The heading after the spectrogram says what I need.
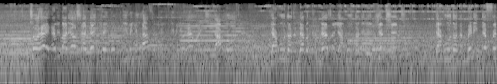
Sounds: speech

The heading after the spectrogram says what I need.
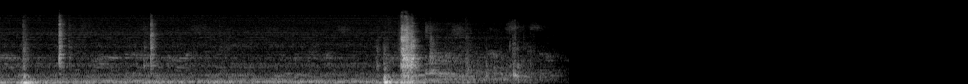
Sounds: speech

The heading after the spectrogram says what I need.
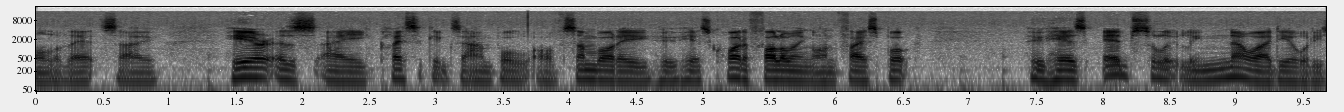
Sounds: speech

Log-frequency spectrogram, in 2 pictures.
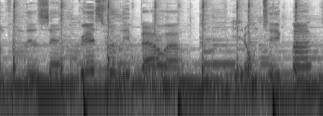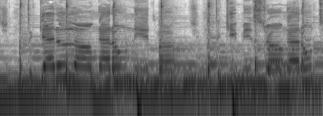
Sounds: music

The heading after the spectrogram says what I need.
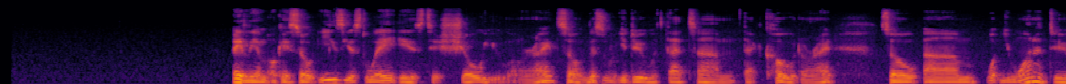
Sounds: speech
narration

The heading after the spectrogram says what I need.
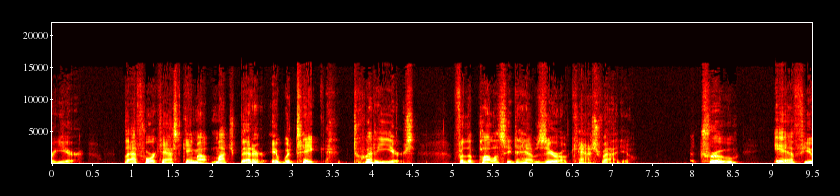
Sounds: narration

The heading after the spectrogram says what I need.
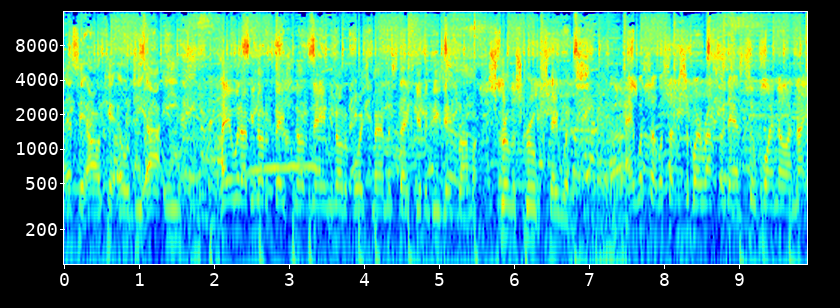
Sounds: music
pop music
speech

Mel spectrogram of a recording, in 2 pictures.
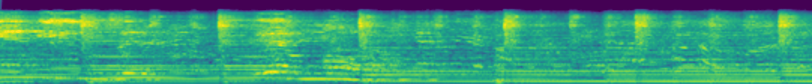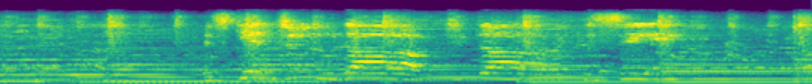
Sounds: speech
music

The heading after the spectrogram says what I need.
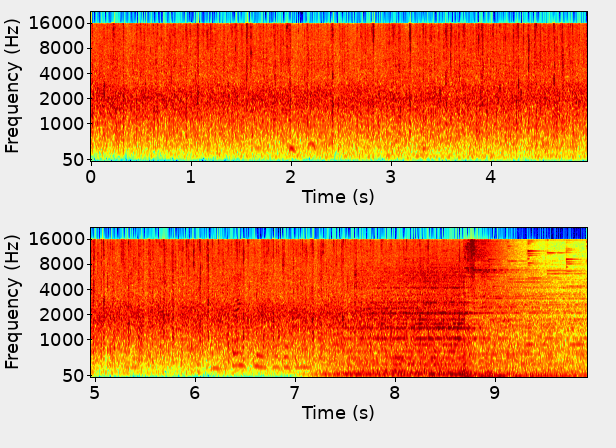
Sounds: applause

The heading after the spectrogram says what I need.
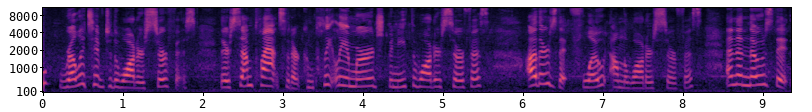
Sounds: speech

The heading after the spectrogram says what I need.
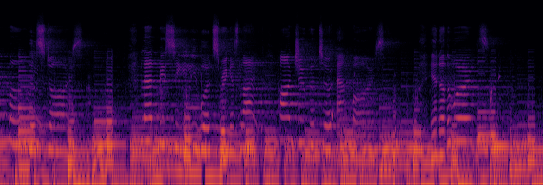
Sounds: music
jazz

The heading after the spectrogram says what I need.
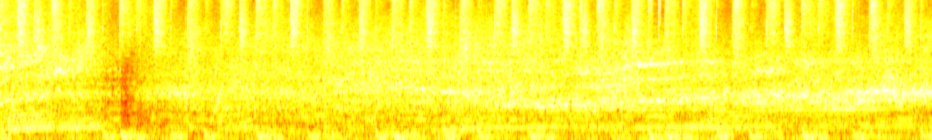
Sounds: vehicle
car
music

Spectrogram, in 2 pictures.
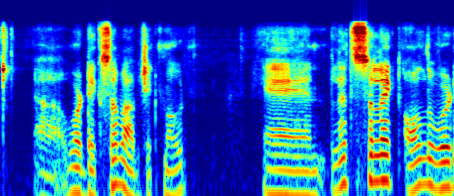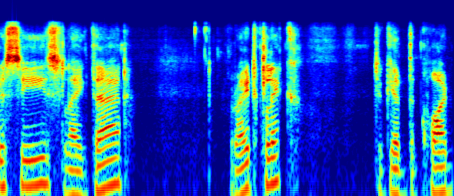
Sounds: speech

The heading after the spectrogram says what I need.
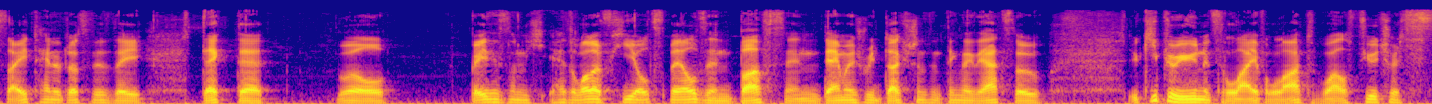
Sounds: speech

